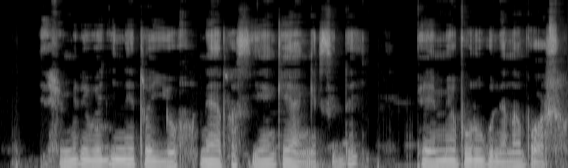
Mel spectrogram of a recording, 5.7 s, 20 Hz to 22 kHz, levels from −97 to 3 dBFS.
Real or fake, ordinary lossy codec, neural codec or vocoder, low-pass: real; none; none; none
